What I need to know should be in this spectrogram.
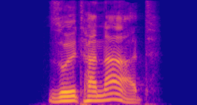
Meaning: sultanate
- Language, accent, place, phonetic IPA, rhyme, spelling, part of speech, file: German, Germany, Berlin, [zʊltaˈnaːt], -aːt, Sultanat, noun, De-Sultanat.ogg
